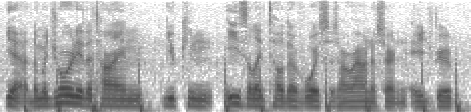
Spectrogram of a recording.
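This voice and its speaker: A thirteen-year-old boy with an unusually deep voice, hosting a casual interview with fillers and long rambling questions. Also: brisk, a little hiss or hum, rough recording. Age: 13, teenage boy. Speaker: host interviewing players.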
